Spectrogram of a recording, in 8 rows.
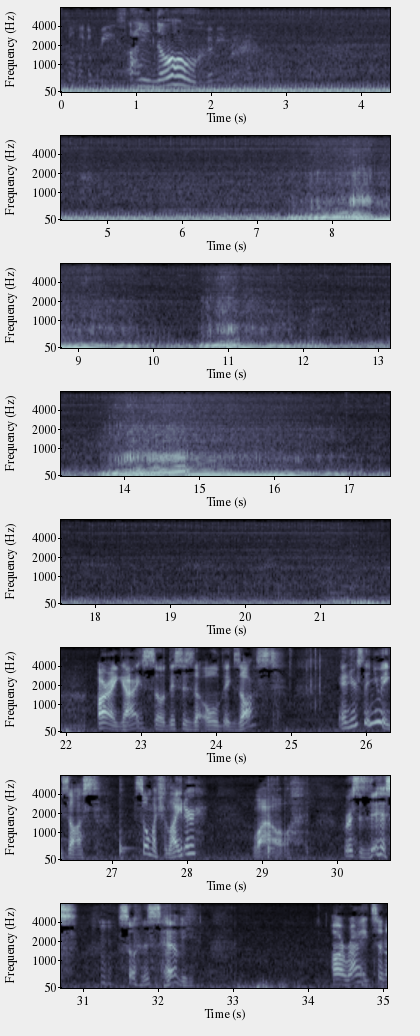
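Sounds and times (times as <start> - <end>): open exhaust engine idling and revving: 0.0 - 22.4.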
